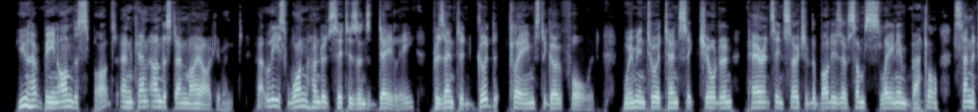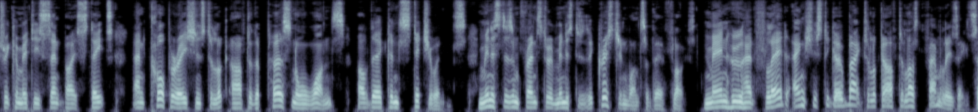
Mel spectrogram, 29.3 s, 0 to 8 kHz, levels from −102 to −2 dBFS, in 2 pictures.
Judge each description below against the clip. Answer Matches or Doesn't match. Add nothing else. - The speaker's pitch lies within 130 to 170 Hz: Matches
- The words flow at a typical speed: Matches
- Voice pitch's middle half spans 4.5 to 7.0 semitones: Doesn't match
